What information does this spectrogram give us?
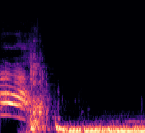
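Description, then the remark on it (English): A refrigerator door opens with a short creaking groan and a soft thunk as the seal releases, followed by a steady low hum. “So I opened up the fridge and jumped to the side, shielding myself with the door.”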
